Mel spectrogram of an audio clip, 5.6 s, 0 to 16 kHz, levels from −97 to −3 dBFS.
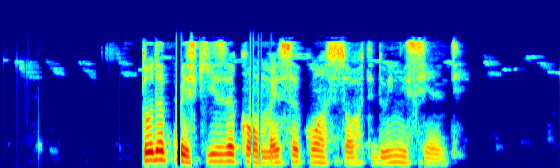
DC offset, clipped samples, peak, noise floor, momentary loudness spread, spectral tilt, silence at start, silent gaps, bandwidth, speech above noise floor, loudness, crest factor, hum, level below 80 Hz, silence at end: under 0.1%; under 0.1%; -2 dBFS; -58 dBFS; 14 LU; -4 dB/octave; 1.45 s; none; 7.2 kHz; 39 dB; -19 LUFS; 20 dB; none; -58 dBFS; 1 s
